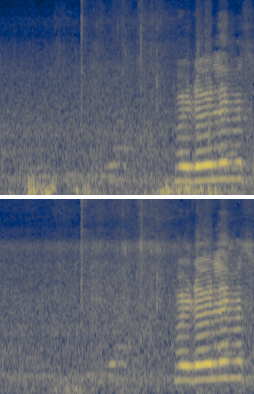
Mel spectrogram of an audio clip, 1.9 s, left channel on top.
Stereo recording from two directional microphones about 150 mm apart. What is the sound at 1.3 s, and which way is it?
Speech, 5° left (ahead or behind).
